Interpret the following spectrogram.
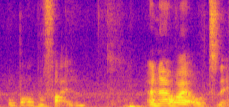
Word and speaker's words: Bulbophyllum: Bulbophyllum or bulbophyllum?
